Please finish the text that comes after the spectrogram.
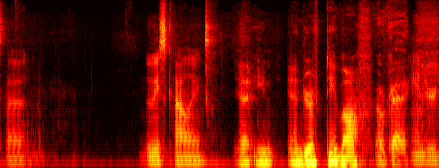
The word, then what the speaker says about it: Divoff: Divoff, or how would you pronounce that? Luis Colley. Yeah. Andrew Divoff. Okay. Andrew Divoff.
